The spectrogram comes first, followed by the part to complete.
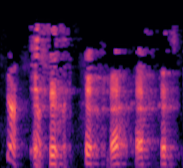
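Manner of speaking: loud burst of laughter; hearty laugh. Real, not acted. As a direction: laugh out loud at your own joke. Laughs at own Irish joke.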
